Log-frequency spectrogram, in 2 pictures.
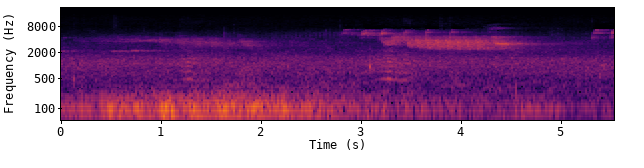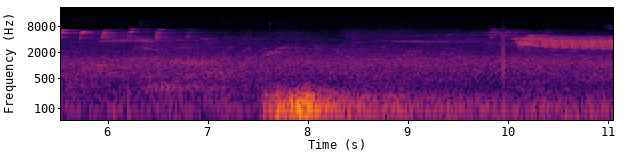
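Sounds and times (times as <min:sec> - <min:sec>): low rumble: 0:07.5 - 0:09.9.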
